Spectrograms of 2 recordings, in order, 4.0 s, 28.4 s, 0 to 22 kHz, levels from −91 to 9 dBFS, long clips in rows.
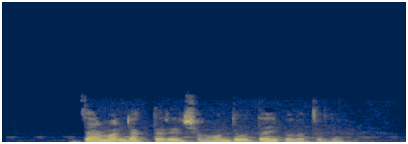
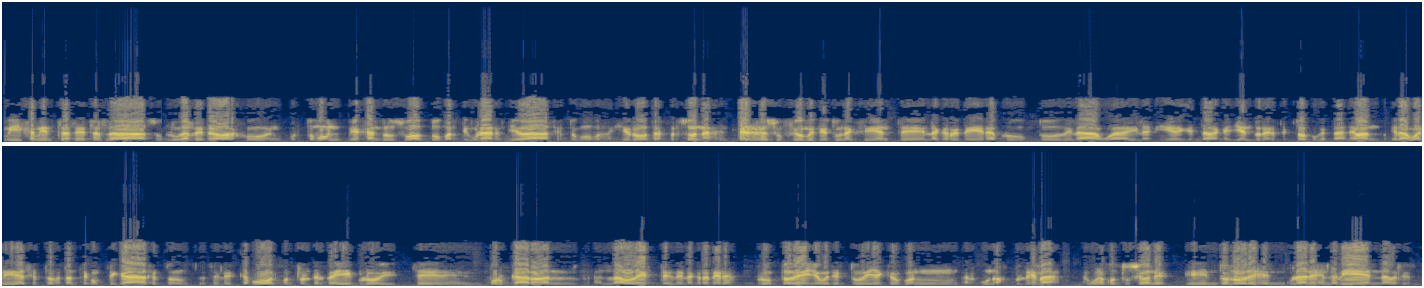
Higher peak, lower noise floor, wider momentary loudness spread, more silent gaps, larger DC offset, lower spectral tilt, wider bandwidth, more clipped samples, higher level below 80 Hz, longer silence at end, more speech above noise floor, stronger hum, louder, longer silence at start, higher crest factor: about the same, -2 dBFS vs 0 dBFS; first, -72 dBFS vs -33 dBFS; first, 15 LU vs 11 LU; neither; neither; first, -8.5 dB/octave vs 1 dB/octave; second, 5.6 kHz vs 10 kHz; neither; about the same, -50 dBFS vs -54 dBFS; first, 0.6 s vs 0.1 s; first, 55 dB vs 19 dB; neither; second, -18 LUFS vs -12 LUFS; first, 0.85 s vs 0 s; about the same, 18 dB vs 14 dB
